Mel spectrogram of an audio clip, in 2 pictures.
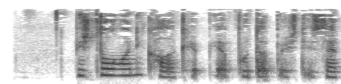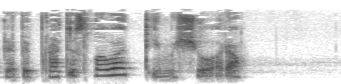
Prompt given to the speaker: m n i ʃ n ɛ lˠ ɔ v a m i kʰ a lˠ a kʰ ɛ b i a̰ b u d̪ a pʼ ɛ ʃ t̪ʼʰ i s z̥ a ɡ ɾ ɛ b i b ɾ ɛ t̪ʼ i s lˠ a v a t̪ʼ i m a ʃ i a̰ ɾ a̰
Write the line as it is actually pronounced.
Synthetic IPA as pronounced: m n i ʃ n ɛ lˠ ɔ v a n i kʰ a lˠ a kʰ ɛ b i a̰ b u d̪ a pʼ ɛ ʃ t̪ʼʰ i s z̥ a ɡ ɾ ɛ b i b ɾ a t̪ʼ i s lˠ a v a t̪ʼ i m i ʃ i a̰ ɾ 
